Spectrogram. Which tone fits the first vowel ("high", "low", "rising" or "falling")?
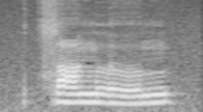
high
